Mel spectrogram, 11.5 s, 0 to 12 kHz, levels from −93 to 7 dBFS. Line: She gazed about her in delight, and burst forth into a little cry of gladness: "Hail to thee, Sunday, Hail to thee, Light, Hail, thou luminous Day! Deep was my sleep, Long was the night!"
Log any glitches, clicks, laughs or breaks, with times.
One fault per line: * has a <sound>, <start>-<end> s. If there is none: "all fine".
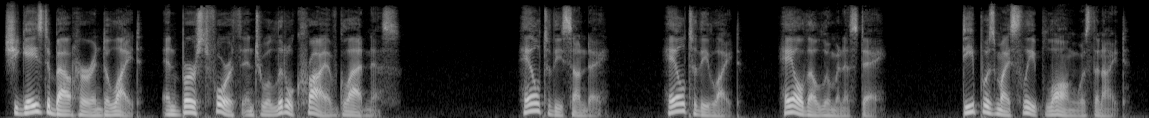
all fine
